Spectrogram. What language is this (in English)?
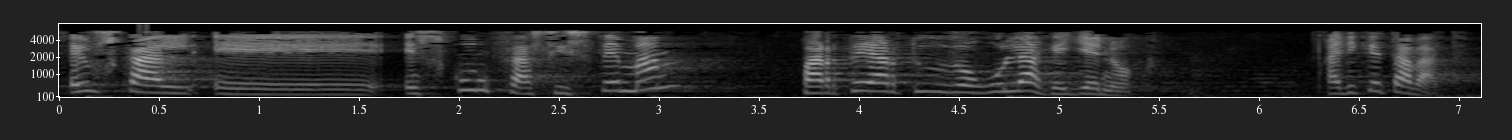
Basque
